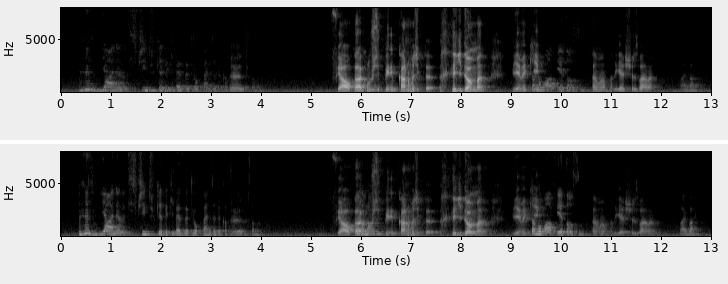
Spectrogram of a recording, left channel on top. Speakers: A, on the right; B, on the left.
A: <laughs> Yani evet hiçbir şeyin Türkiye'deki lezzeti yok bence de katılıyorum
B: Evet.
A: sana.
B: Uf ya o kadar
A: O zaman
B: konuştuk benim karnım acıktı. <laughs> Gidiyorum ben. Bir yemek
A: tamam
B: yiyeyim.
A: afiyet olsun.
B: Tamam hadi görüşürüz bay bay.
A: Bay bay.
